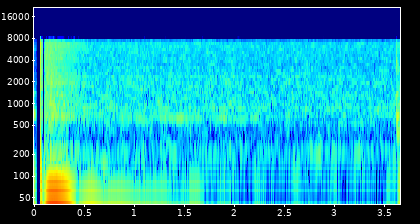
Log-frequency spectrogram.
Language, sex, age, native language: Icelandic, female, 50-59, Icelandic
